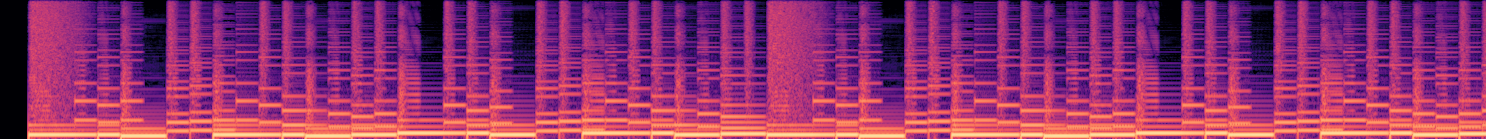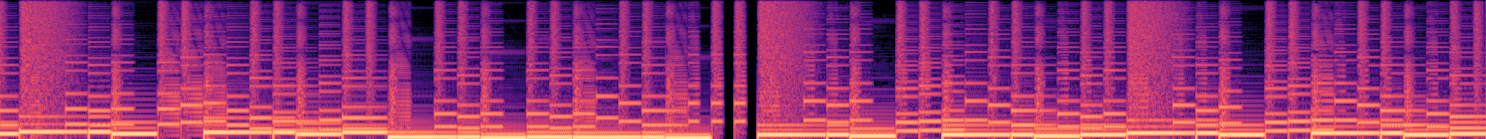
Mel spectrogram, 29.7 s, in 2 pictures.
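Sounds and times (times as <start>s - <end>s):
8-bit chiptune: 0.3s - 29.7s.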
